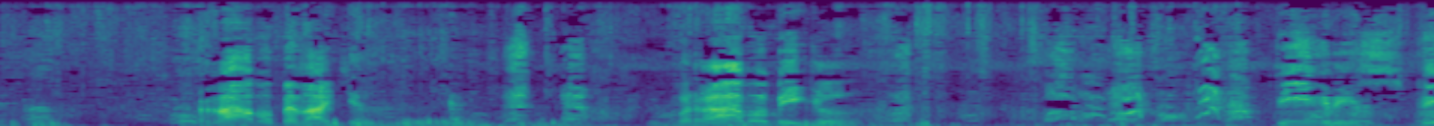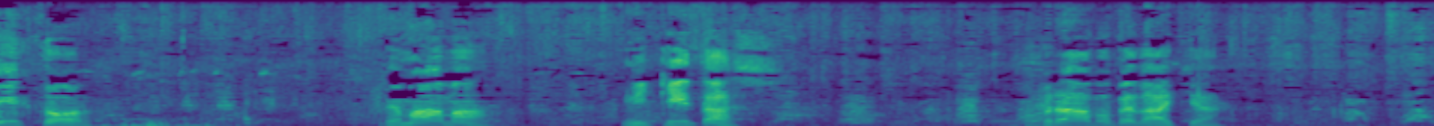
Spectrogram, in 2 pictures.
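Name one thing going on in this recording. Dogs yelp and whine in short bursts as they play.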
